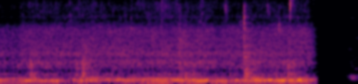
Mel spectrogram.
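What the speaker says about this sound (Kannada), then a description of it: "ಮೀಡಿಯಂ ಫ್ಲೇಮಲ್ಲಿ ಇದನ್ನು ಫ್ರೈ ಮಾಡೋದ್ರಿಂದ ತುಂಬ ಕ್ರಿಸ್ಪಿ ಆಗಿರುತ್ತೆ." Potato samosa rolls fry in oil over a medium flame, giving a steady, close bubbling sizzle with soft crackles that runs for about four seconds and then cuts off to near silence.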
